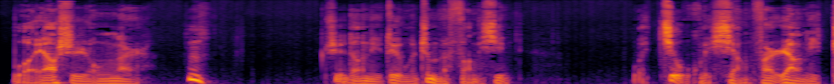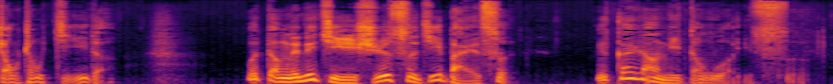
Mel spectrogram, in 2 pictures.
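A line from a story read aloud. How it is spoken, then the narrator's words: Scornful sneer. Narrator (Chinese): 他撇了撇嘴，冷笑着说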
